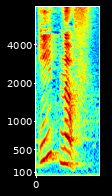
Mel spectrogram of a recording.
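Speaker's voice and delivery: ENOUGH split slowly into e and nough; two syllables. Shown as a demonstration. Teacher counting syllables in English enough, two syllables. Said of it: "São duas sílabas".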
